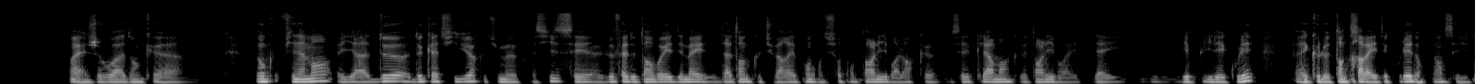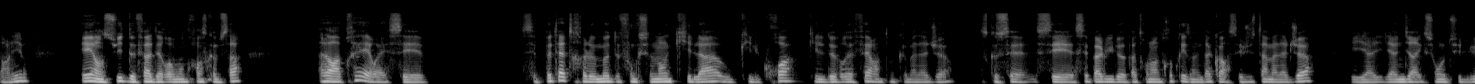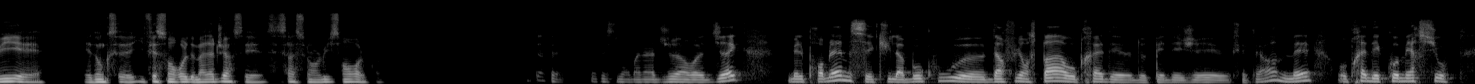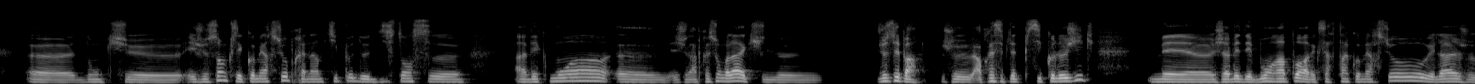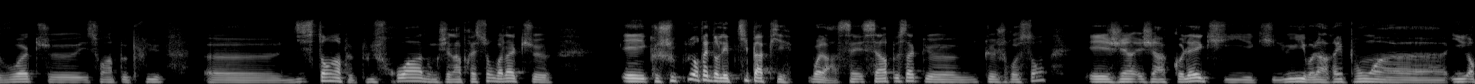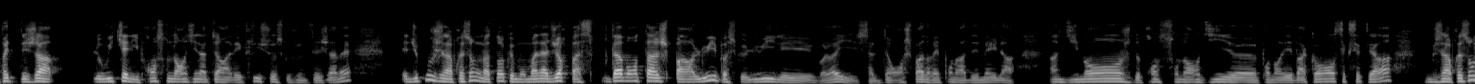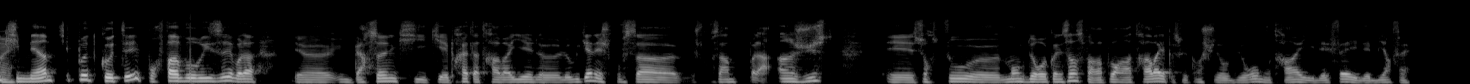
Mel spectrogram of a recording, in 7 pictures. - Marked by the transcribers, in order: none
- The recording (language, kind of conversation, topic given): French, advice, Comment poser des limites claires entre mon travail et ma vie personnelle sans culpabiliser ?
